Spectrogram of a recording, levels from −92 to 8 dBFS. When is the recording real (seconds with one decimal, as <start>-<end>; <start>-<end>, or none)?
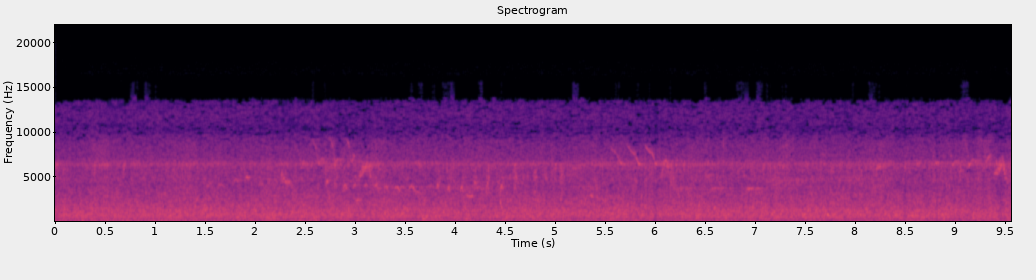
0.0-0.5; 1.2-2.2; 2.8-9.6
